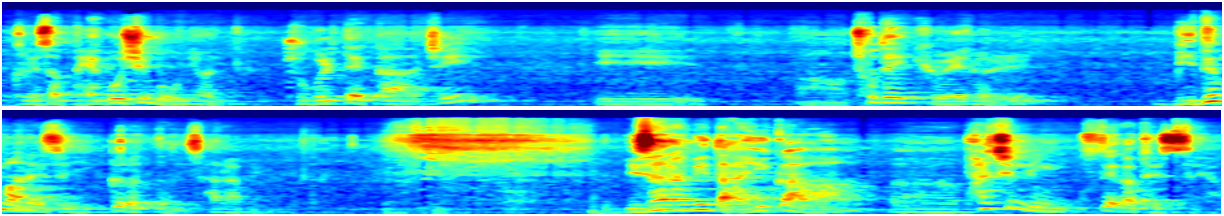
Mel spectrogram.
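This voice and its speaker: A man in his forties delivers a sermon as a pastor, at a middling pitch. He builds his points in short, emphatic, repeated phrases. The room echoes noticeably around his voice, with faint background noise. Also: darkish tone. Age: 40s. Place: church hall during a service. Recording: roomy church echo, faint background noise.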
